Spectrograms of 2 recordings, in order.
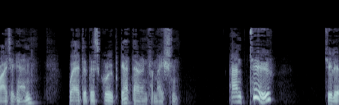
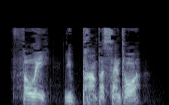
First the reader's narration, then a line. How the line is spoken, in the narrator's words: he barked into his mouthpiece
